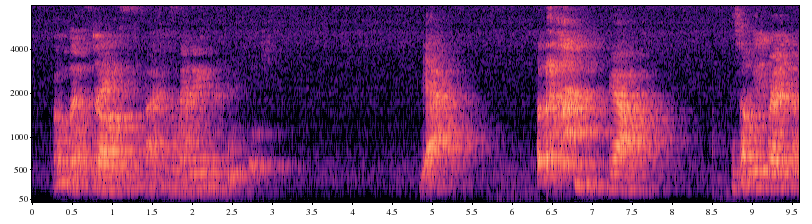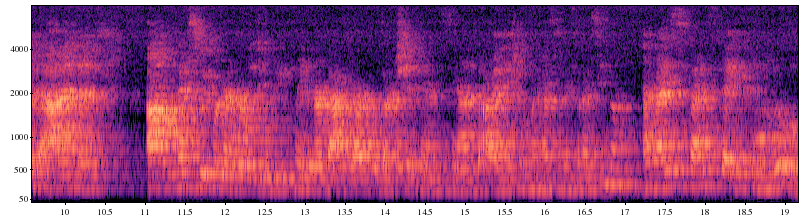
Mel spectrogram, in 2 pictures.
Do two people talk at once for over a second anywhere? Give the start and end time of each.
0.8-2.0

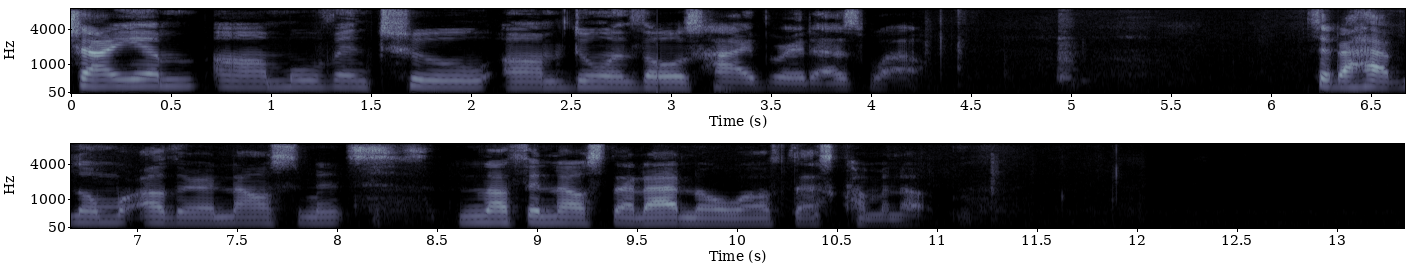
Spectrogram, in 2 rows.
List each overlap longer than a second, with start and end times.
none

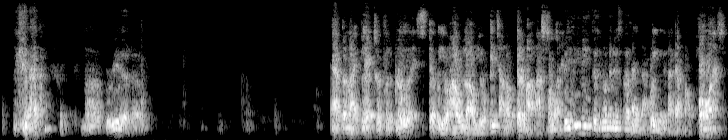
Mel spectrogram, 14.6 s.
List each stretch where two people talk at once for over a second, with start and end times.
none

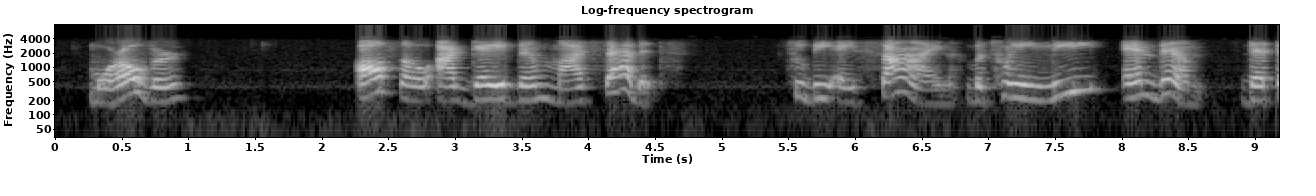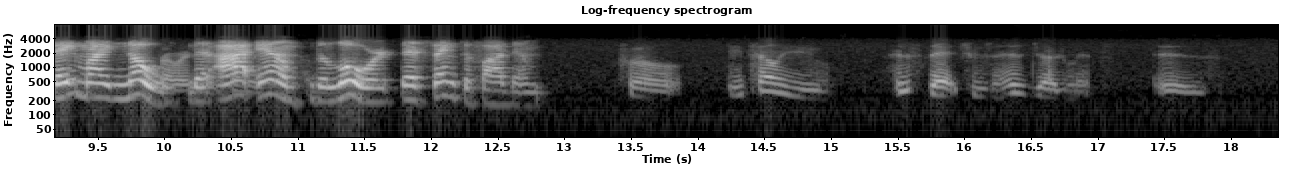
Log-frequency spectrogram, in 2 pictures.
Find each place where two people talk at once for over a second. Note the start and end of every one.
10.0-11.2

